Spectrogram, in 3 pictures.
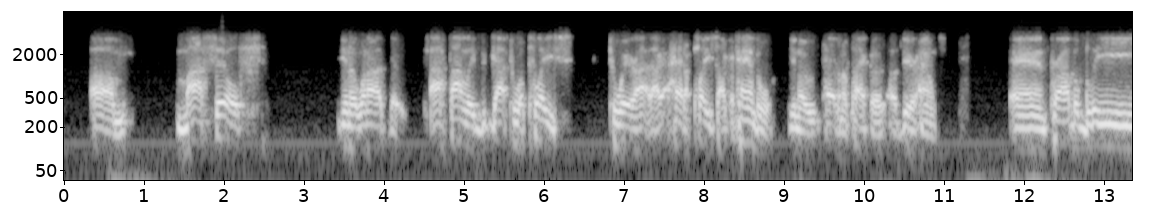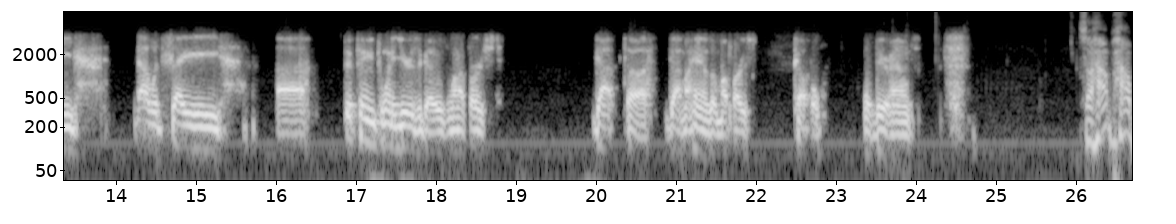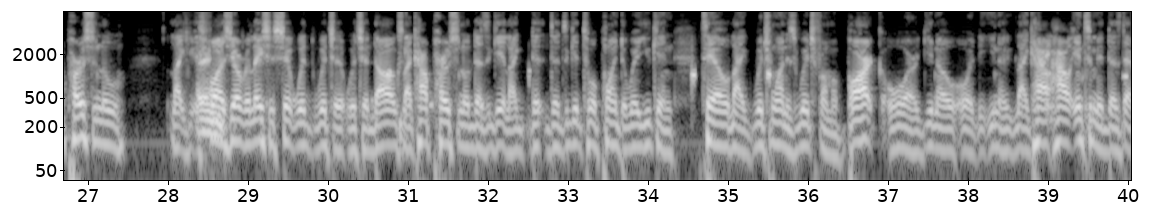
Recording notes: Special call in guest.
